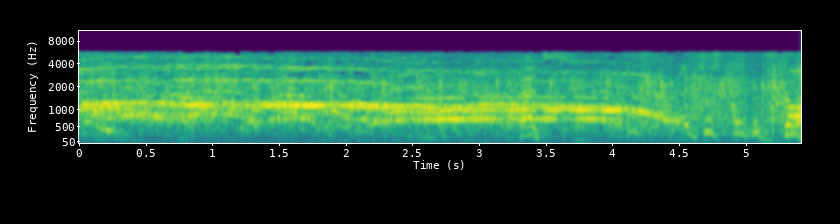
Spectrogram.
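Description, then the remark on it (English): A loud, sustained wave of audience applause mixed with cheering and whooping voices, filling the whole stretch at steady intensity without letting up. “I want everyone to sit down. Nobody, no clapping.”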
